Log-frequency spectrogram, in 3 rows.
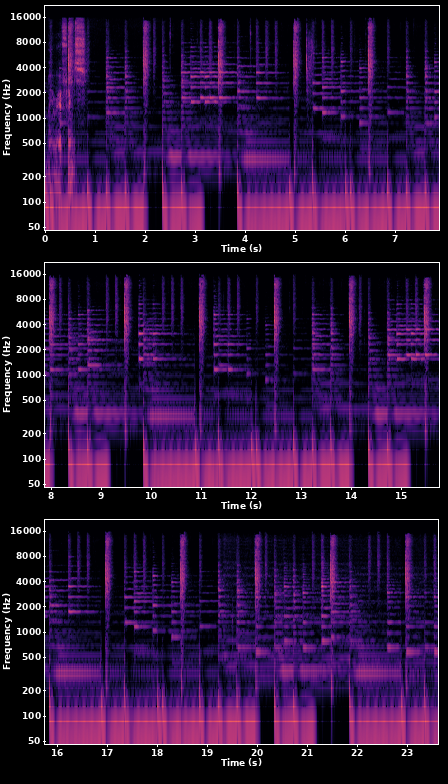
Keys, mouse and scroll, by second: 9.3-11.4 middle drag, 12.2 middle click, 13.0 middle click, 13.9 middle click, 14.2 Tab, 14.6 shift+a.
